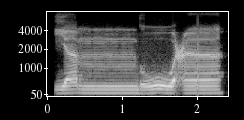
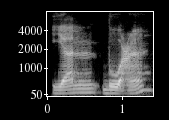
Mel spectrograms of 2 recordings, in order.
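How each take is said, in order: First: The sound before the b is an m. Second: The sound before the b is an n.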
